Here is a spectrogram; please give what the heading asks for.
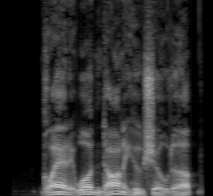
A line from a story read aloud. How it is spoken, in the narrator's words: Esau murmured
